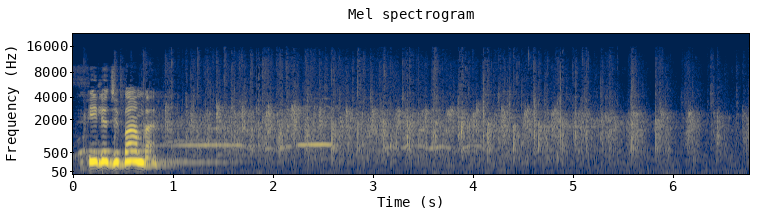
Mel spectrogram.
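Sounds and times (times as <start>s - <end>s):
audience applause: 0.0s - 6.7s
speech: 0.2s - 1.0s.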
